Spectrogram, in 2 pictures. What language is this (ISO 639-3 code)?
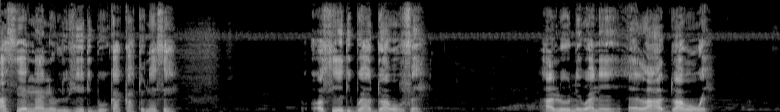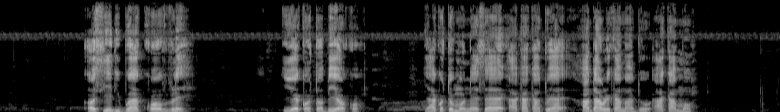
kpo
